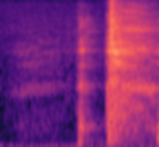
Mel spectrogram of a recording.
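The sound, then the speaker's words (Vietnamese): A sneeze from a person who feels cold and has been holding it back: a short breathy burst, then a louder, longer explosive burst. No talking. “Buồn hắt xì hơi lắm, cố nén. Có một quả không thể nén được nữa lại phải hắt xì hơi phát.”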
